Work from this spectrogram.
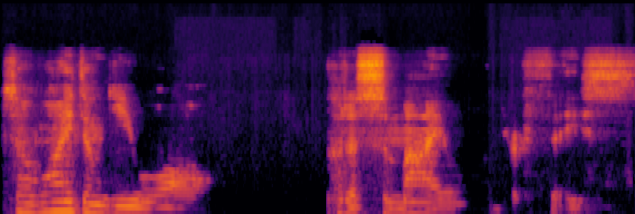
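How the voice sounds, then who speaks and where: A man puts on a character voice at a medium pitch. He speaks at a very slow pace. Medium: actual play. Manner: slow, eerie.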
